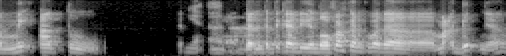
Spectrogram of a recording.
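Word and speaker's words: مئة: 100 ada angka 100 maka cara bacanya miatu dan ketika diidofahkan kepada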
